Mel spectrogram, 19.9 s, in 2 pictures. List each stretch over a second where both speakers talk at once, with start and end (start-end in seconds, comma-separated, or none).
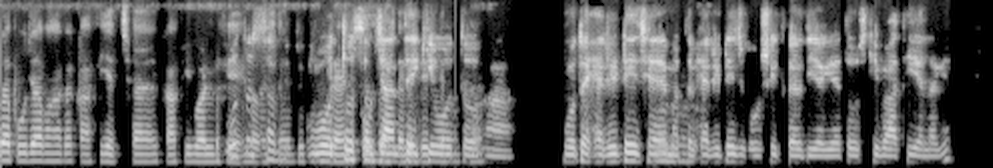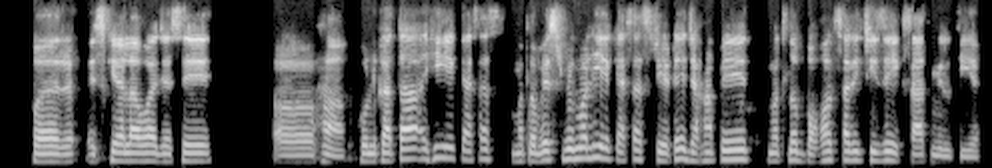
2.2-4.8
